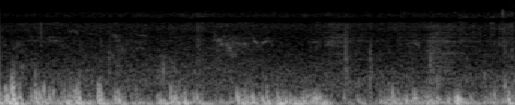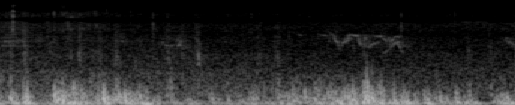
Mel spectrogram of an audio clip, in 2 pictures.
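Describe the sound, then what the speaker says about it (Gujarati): A mare trots around a dusty ring, her hooves clip-clopping in a steady, rapid rhythm against a constant rough background of wind and outdoor noise. "મસ્તી એ ચડી ઘોડી."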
